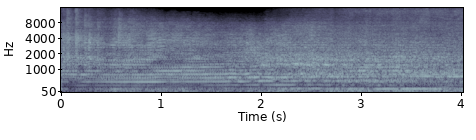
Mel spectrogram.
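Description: A race car engine drones steadily at full speed during NASCAR-style racing at a WA Sporting Car Club nationals meeting, a loud sustained tone with a slight rise in pitch and no commentary over it.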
